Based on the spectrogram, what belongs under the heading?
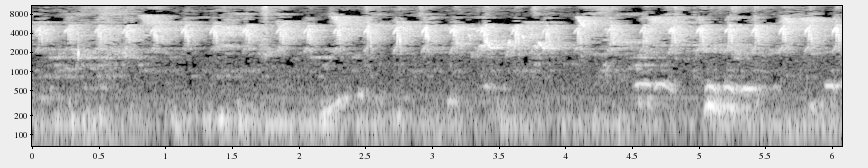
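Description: Small birds chirping in a rapid, even series of short high chirps, several a second.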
